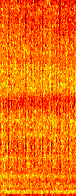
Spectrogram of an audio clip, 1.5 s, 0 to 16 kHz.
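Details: Newly rebuilt small-block Ford, warmed up, on its third start, with the cam broken in and valves and pushrod preload adjusted. A faint tapping over the V8 idle rises with rpm. Owner suspects pushrods, lifters or valves; a screech may be a belt.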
